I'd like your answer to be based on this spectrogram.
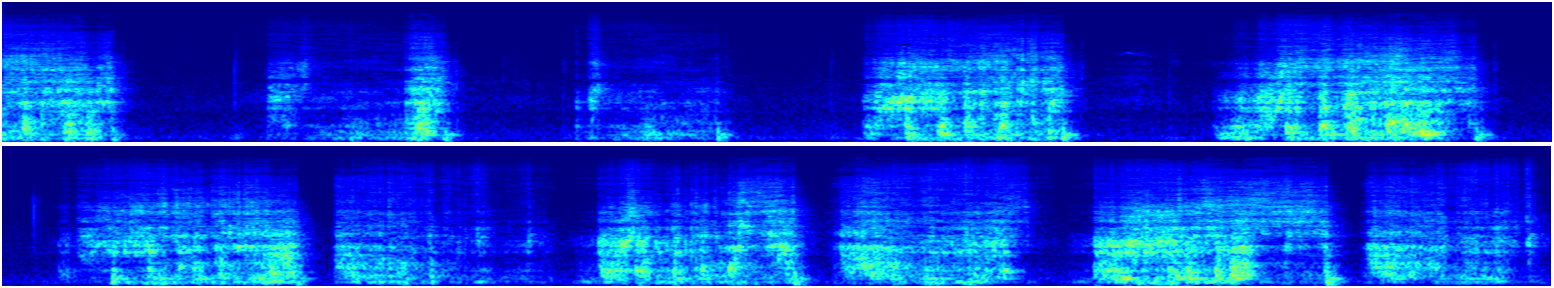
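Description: A wooden stylus scrapes the black wax coating off a flat scratch-art card of gold foil paper in a series of separate rasping strokes, with coating debris collecting around the card. Each dry, gritty stroke spans broadband scratching noise with a slightly bright edge, separated by short quiet pauses.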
